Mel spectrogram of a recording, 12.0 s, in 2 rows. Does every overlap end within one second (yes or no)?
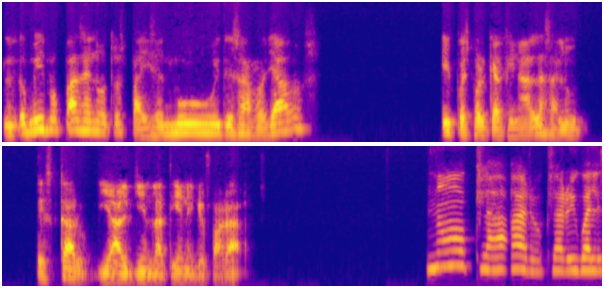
yes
